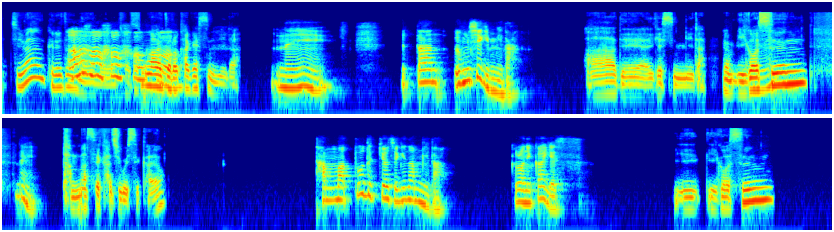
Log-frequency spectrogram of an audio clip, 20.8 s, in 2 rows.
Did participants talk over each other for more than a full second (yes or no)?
yes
